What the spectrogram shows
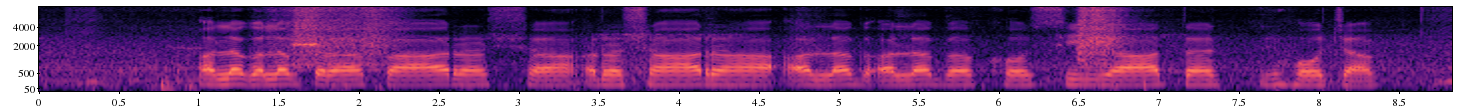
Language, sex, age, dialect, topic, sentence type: Magahi, male, 18-24, Northeastern/Surjapuri, agriculture, statement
